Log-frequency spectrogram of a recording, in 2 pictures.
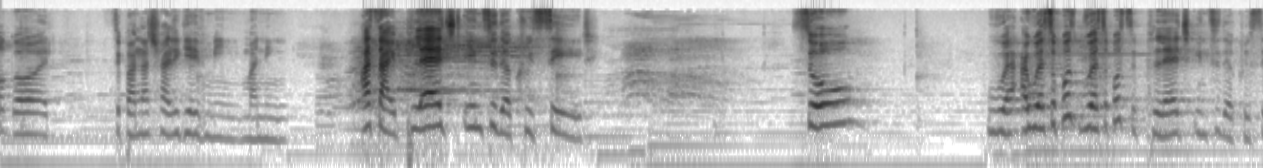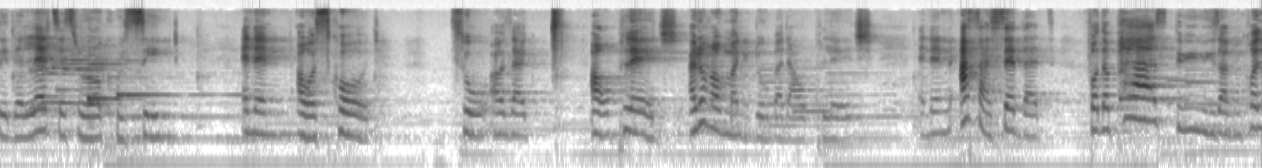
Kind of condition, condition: setting, large echoing room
